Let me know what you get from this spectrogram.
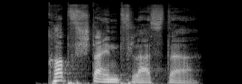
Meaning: cobblestone pavement
- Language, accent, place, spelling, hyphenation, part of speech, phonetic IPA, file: German, Germany, Berlin, Kopfsteinpflaster, Kopf‧stein‧pflas‧ter, noun, [ˈkɔp͡fʃtaɪ̯nˌp͡flastɐ], De-Kopfsteinpflaster.ogg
